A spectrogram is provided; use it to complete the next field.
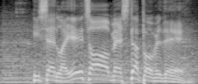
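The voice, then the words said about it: Imitates another person's voice. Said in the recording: “my Trump impression. I think that's the best Trump impression”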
